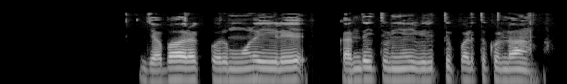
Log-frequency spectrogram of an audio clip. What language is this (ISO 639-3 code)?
tam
